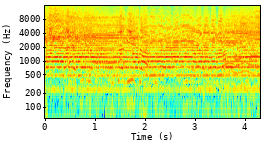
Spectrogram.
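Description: Many plastic vuvuzelas blowing at once in a football crowd, a dense chorus of steady held horn notes, with crowd voices shouting over it.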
